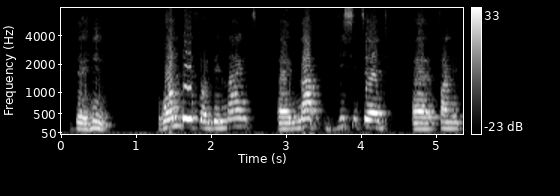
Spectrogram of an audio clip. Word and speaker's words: Knapp: I'm calling it Knapp according to American pronunciation.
